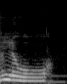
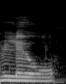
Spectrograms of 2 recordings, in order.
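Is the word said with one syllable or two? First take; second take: one; two. First: The L goes straight into the vowel. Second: An extra vowel sound is added with the L. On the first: This is the real word for horse. The speaker calls it right. "We only have Ló" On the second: This is how a child misread the word. The speaker calls it wrong. "We don't have Ló"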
